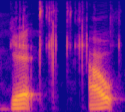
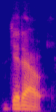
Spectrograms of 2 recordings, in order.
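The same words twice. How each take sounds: First: The T is cut off with a short stop. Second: The T becomes a quick D-like flap. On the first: "você fala get out, que você só para" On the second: "E o T vira um D muito rápido"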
